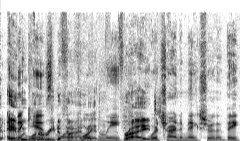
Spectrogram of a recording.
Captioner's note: laughs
